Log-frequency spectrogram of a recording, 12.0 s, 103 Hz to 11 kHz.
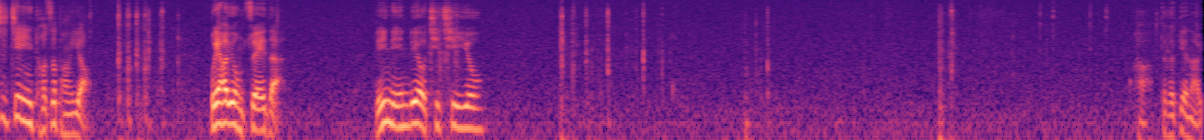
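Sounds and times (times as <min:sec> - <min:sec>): computer keyboard keystrokes: 0:00.9 - 0:01.7, 0:05.6 - 0:06.7, 0:09.4 - 0:09.6.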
